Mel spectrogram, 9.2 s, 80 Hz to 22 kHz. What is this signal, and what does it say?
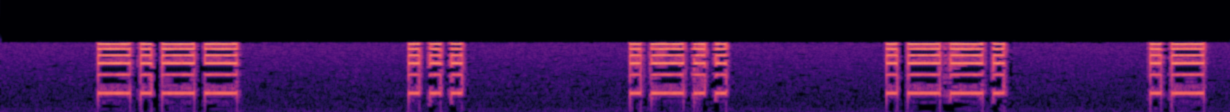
Morse code, heard as a keyed tone, about 15 wpm, spaced as for 6 wpm, 750 Hz. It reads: YSLPA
